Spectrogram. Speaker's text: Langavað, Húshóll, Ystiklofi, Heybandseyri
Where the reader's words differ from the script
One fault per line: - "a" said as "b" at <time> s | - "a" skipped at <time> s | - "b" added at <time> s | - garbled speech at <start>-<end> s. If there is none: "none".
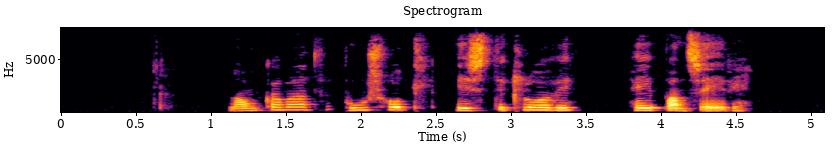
none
